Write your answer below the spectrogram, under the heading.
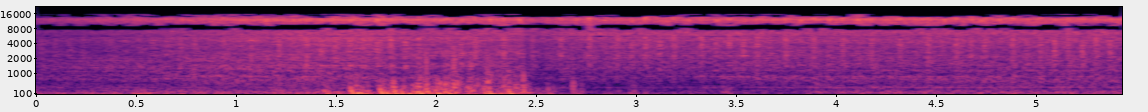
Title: AMC 360 tapping noise. 1984 Jeep Grand Wagoneer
